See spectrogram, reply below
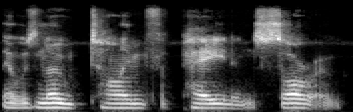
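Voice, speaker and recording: An actor playing an elderly male Holocaust survivor from Greece, speaking slowly and haltingly and repeating himself. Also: a little high, level tone, gravelly, fairly bright tone. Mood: reflective. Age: older. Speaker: survivor telling his story. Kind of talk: radio documentary drama.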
